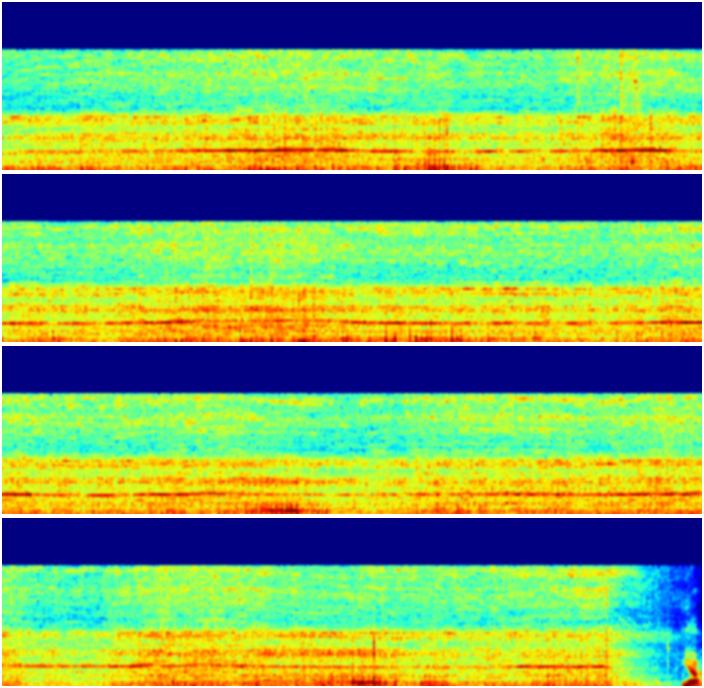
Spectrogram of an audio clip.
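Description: Electric hand mixer running steadily, its beaters whisking cake batter in a bowl: a constant motor whine that wavers slightly in pitch. It switches off about a second before the end.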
